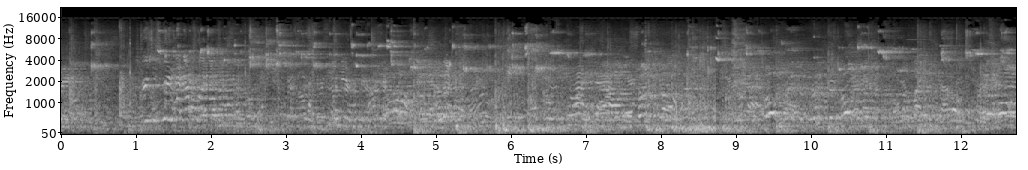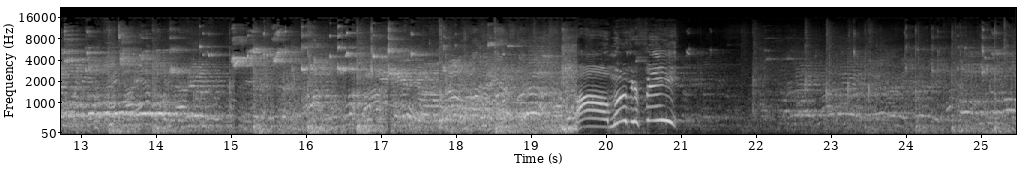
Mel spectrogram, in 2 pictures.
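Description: Basketball game sounds in a large, echoing gym: spectators talking and a basketball bouncing on the hardwood floor. A short wavering call sounds near the end, and then it goes briefly quieter.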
